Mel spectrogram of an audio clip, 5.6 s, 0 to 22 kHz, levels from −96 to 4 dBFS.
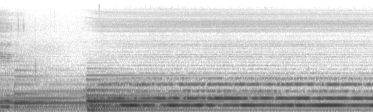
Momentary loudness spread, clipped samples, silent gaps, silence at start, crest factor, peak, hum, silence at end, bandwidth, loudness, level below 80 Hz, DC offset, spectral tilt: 8 LU; under 0.1%; none; 0 s; 12 dB; -14 dBFS; none; 0 s; 13.5 kHz; -27 LUFS; -48 dBFS; under 0.1%; -8.5 dB/octave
